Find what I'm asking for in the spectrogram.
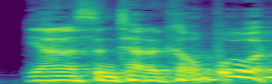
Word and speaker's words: Giannis Antetokounmpo: Giannis Antetokounmpo. – The NBA player Giannis Antetokounmpo caught my eye.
